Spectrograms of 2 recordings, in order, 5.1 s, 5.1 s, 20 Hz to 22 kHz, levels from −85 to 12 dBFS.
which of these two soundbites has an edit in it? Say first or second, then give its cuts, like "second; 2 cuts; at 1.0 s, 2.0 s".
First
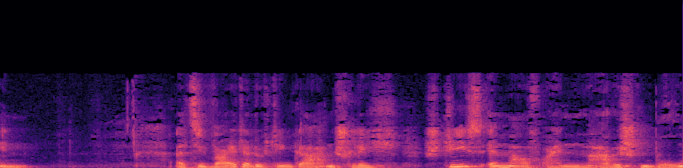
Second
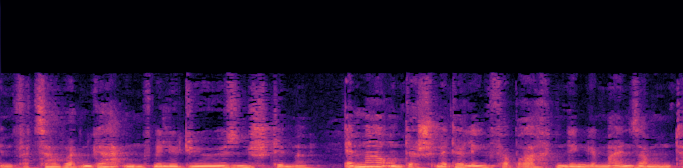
second; 2 cuts; at 1.1 s, 2.5 s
